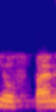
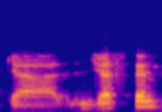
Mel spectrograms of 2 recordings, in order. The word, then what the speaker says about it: Jostein: It's a really Jostein is a really Norwegian name. So when I come to the English language, it's more easier to call me Justin. It's like the name for Justin. So yeah. So like Justin.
